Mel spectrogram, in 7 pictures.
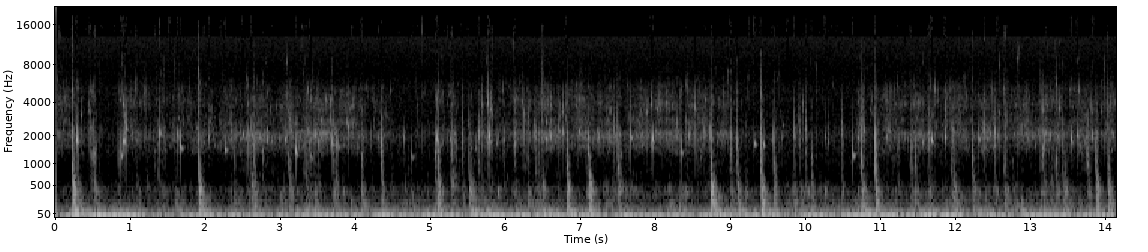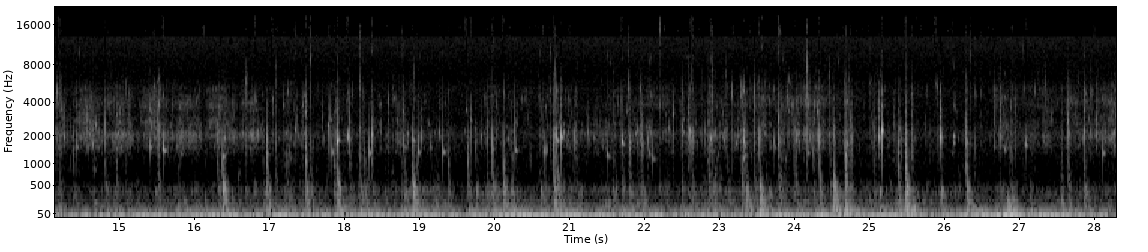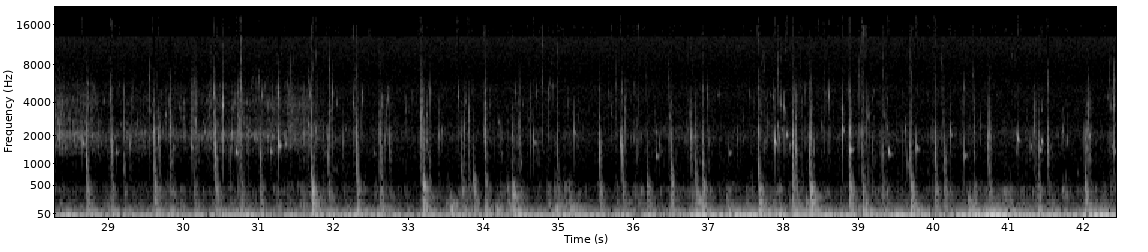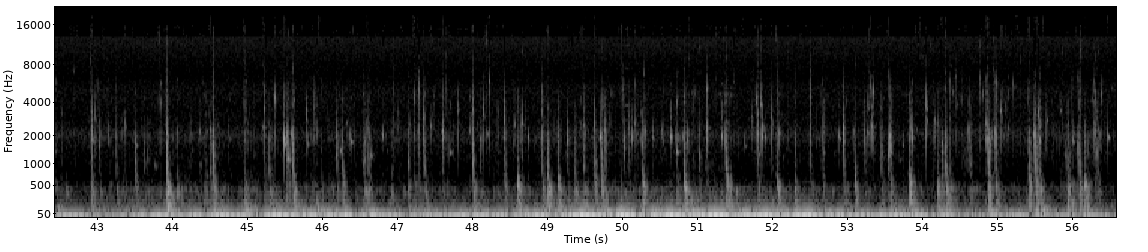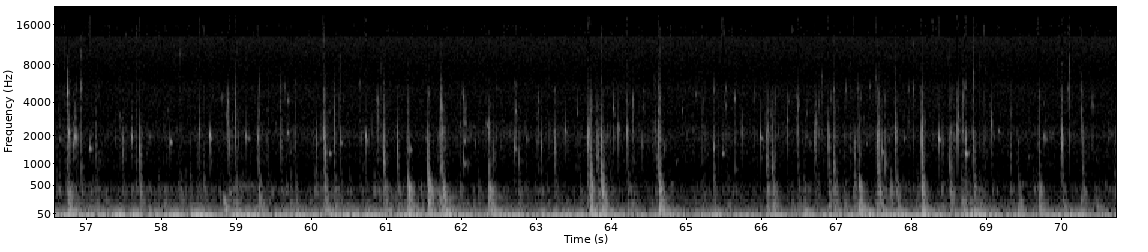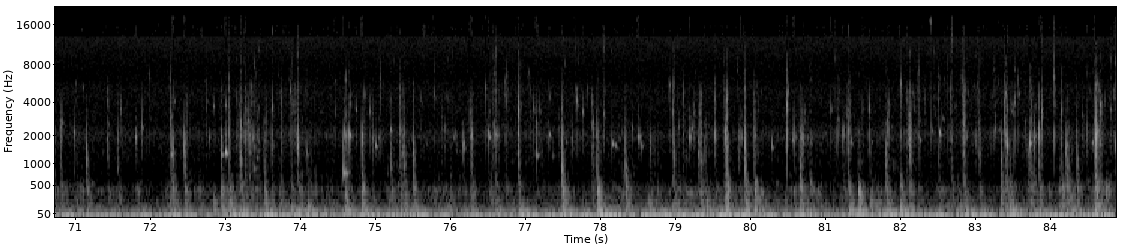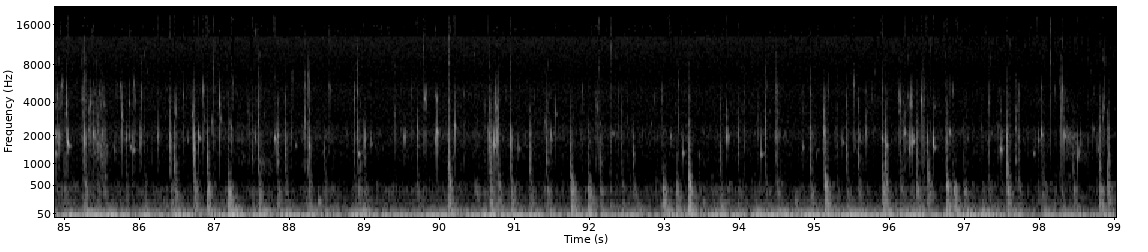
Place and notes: {
  "title": "Zarasai, Lithuania, bridge and under",
  "date": "2020-02-29 15:15:00",
  "description": "Hydrophone in the water under the bridge and LOM geophone on the bridge",
  "latitude": "55.73",
  "longitude": "26.24",
  "altitude": "130",
  "timezone": "Europe/Vilnius"
}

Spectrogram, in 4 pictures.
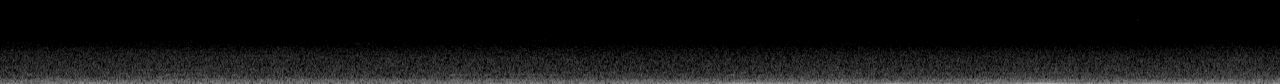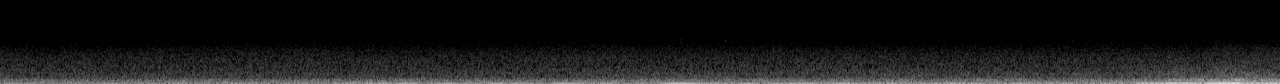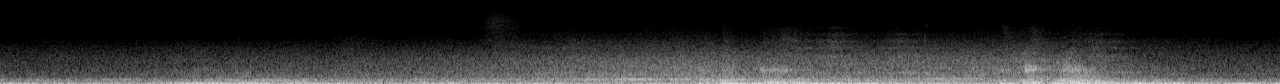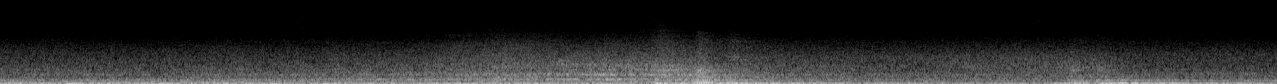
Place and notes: {
  "title": "under the bridge at night, Torun Poland",
  "date": "2011-04-05 23:48:00",
  "description": "sitting under the Torun bridge listening to the trucks passing above",
  "latitude": "53.01",
  "longitude": "18.60",
  "altitude": "33",
  "timezone": "Europe/Warsaw"
}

